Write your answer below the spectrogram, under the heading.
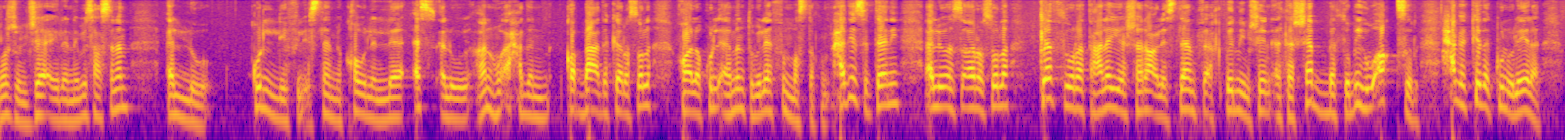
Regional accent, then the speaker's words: Egypt; يعني احنا كمصريين، مصر مقسومة نصين

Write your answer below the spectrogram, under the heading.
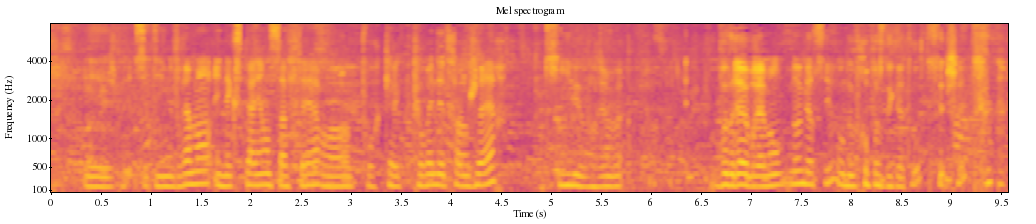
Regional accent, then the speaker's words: Russia; French is a second language; now in France; Je suis russe, étudiante russe ici.

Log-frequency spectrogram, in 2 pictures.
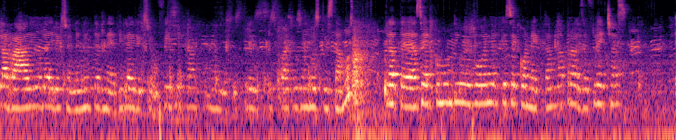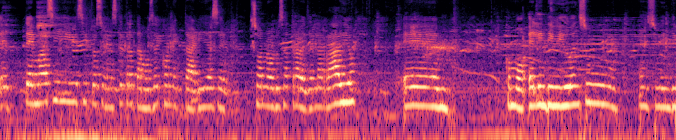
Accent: Bogotá, Colombia; now in Barranquilla, Colombia; soy bogotana, pero llevo 10 años viviendo en Barranquilla. Entonces, por eso dicen que vengo de una región, aunque sueno como que no.

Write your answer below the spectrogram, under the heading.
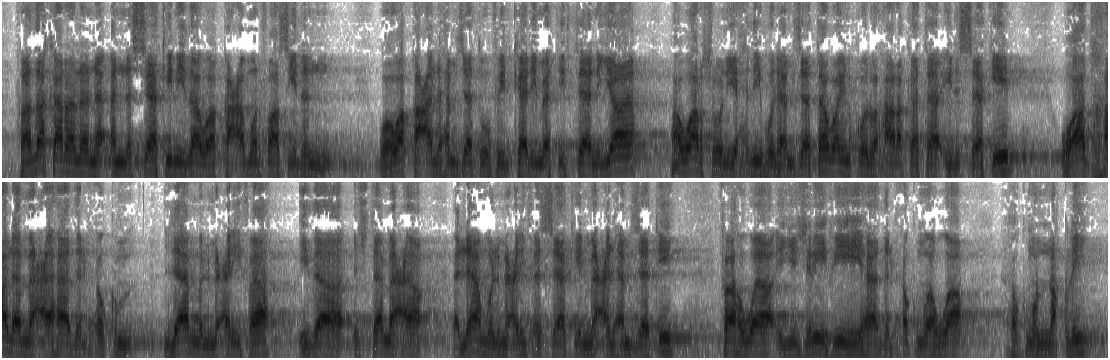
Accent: Morocco; إلا أننا نحن في المغرب نقرأ بوجه الإسكان

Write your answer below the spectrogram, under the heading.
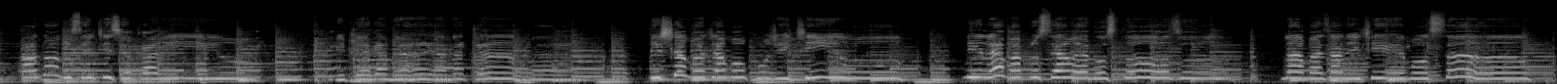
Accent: Santo André, São Paulo, Brazil; Sou de Santo André.

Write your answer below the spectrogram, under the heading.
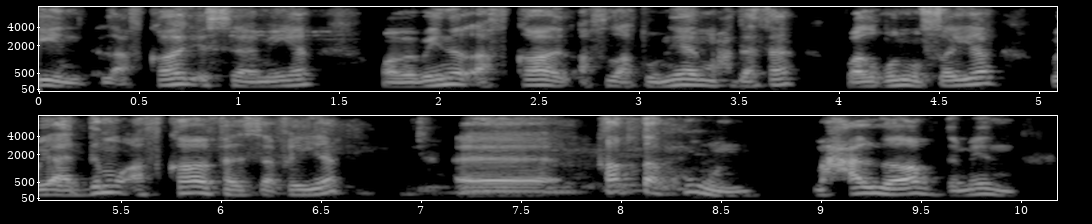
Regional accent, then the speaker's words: Egypt; احنا بنحاول نغذي بيها النزعة الشوفينية عندنا كمصريين

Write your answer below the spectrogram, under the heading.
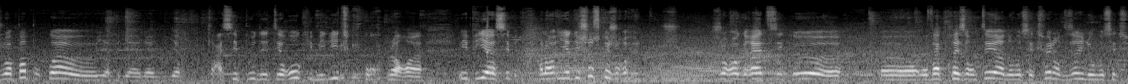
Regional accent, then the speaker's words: France; à travers les réflexes qu'on peut avoir quand on est français

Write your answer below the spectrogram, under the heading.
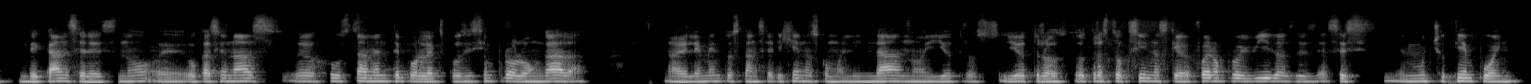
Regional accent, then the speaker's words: Villaflores, Chiapas, Mexico; born there; ¿verdad? Y nací en un ejido, una localidad del municipio de Villaflores, del estado de Chiapas, uno de los 135 municipios de todo el estado.

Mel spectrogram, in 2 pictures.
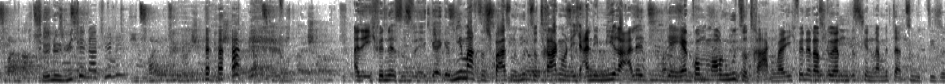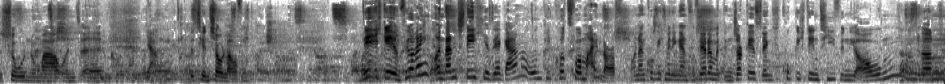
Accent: Berlin, Germany; dass man völlig raus ist aus seinem Leben, aus der Stadt als Berliner

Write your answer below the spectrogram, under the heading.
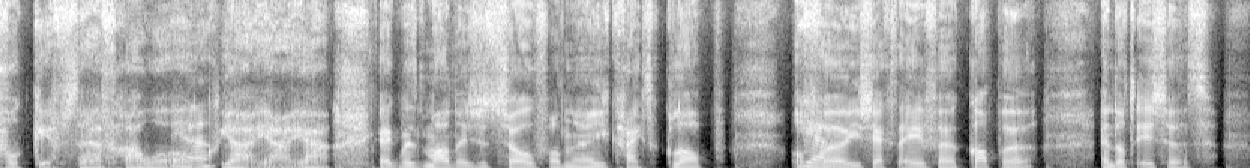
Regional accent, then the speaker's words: North Brabant, Netherlands; ik kom uit Brabant oorspronkelijk.

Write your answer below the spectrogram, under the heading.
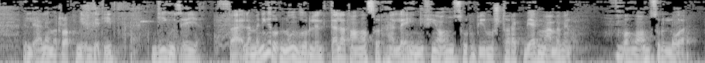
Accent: Egypt; إحنا كمصريين أو في مصر هويتنا مميزة عن أي دولة أخرى

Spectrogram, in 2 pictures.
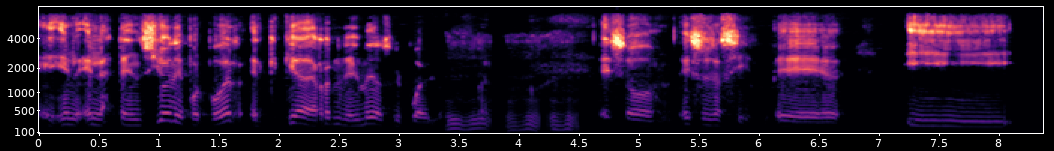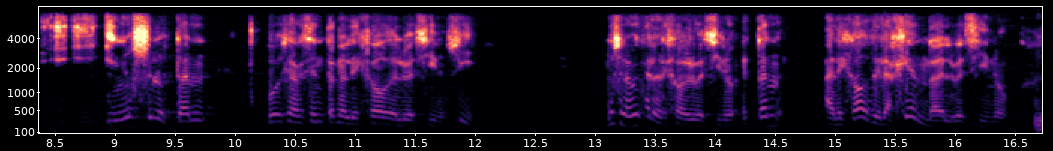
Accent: Concepción del Uruguay, Entre Ríos, Argentina; Yo soy de Concepción del Uruguay, no soy de acá

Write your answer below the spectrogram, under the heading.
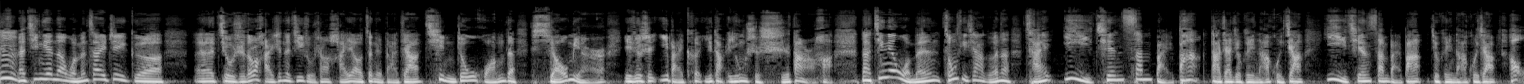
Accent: Beijing, China; 这应该说是我们北京人的一个习惯哈。

